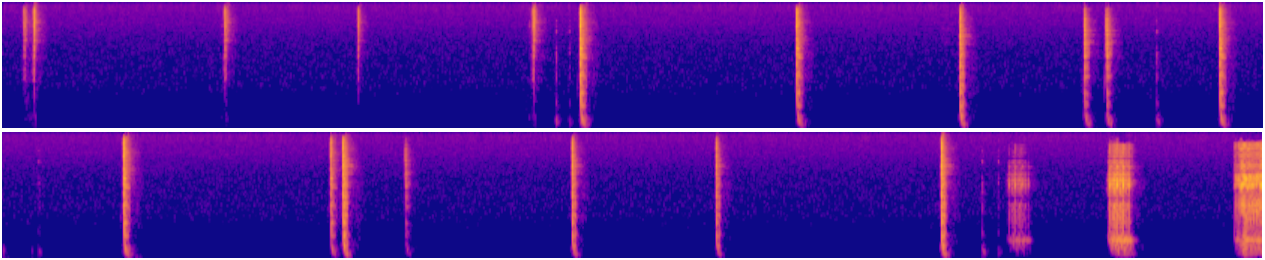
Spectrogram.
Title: Pulsatile Tinnitus & Ear Clicking Sound Replication & Sharing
